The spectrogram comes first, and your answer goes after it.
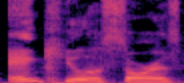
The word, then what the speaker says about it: ankylosaurus: my son just texted me and said it's pronounced ankylosaurus but still i hate that piercing i didn't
